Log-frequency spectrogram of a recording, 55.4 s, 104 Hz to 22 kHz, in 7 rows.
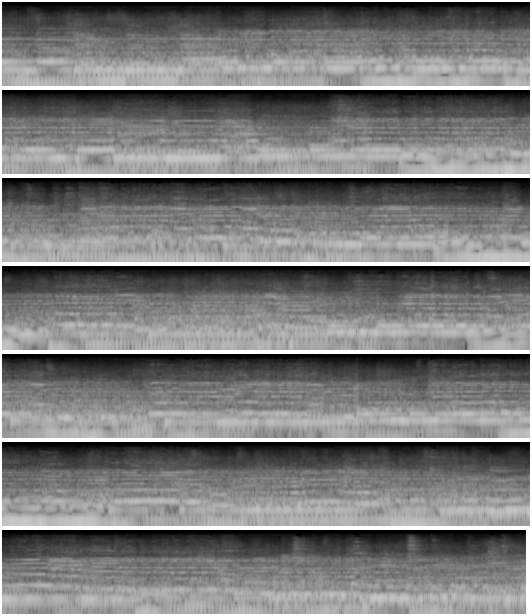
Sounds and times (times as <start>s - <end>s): Violin, fiddle: 0.0s - 55.3s.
